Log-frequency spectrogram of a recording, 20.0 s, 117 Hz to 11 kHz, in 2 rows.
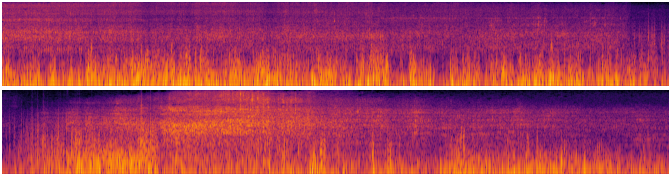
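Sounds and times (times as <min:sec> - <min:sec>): propeller aircraft engine: 0:00.0 - 0:20.0
wind buffeting microphone: 0:00.0 - 0:20.0.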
